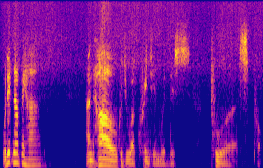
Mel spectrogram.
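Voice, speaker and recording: An actor playing an earnest, gallant army captain in love in a vintage radio drama, with formal, courtly, hesitant phrasing. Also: male voice, on the low side, very animated, a little slow, a little mellow, breathy edge, lo-fi sound, exaggerated voice. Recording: old radio recording with music behind.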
